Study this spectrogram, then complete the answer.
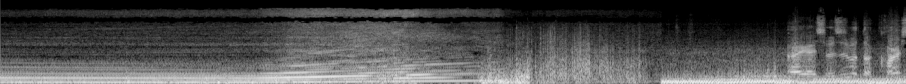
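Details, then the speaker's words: Nissan 350Z with a Comp turbo: engine revs climb with a rising tone then fall, no turbo whistle or spool under throttle; checking shows the turbo not spinning. Turbo failed. "give it a little spin a spin and not so spinning yeah oh my god turbo failed jesus christ god damn bro that's not that's not a cheap trouble either bro"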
